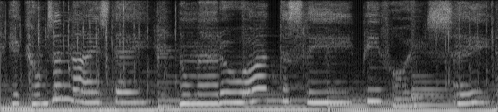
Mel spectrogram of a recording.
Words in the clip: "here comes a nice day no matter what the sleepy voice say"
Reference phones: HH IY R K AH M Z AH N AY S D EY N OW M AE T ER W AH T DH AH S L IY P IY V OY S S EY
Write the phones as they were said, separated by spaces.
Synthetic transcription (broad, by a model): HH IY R K AH M Z AH N AY S D EY N OW M AE T ER W AH T DH AH S L IY P IY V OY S S EY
